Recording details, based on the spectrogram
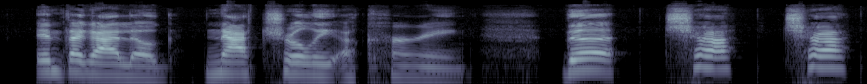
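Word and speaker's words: tsaa: Polyglot said it's like the word cha. Cha in Tagalog is tea. like the tea that you drink. And it's spelled ts aa aa. Cha. Cha. That's such a Tagalog spelling. I love it. There's the ts sound and then the double vowel uh pronunciation.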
